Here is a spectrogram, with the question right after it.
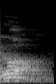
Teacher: র উচ্চারণের সময় জিহ্বার অগ্রভাগ কম্পিত হয়, জিহ্বার অগ্রভাগ কেঁপে ওঠে, তাই র কে আমরা বলছি কম্পিত ব্যঞ্জন।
